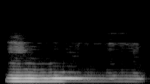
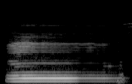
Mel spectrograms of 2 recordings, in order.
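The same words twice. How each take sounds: First: A heavy hum made from the throat. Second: A thin hum made from the mouth. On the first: The speaker calls it right. "आप कंठ से करो तो भारी आवाज हो जाएगी" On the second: The speaker calls it wrong. "माँ की आवाज निकालो मुंह से"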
